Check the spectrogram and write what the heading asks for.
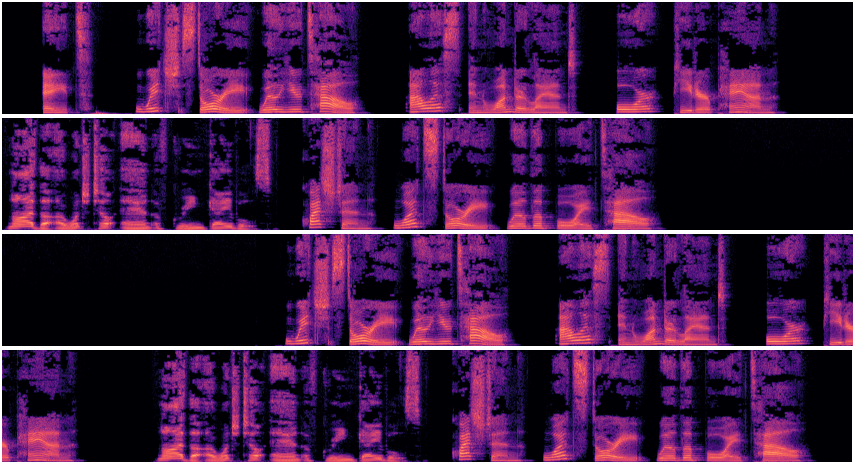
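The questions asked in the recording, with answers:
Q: what story will the boy tell?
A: Anne of Green Gables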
